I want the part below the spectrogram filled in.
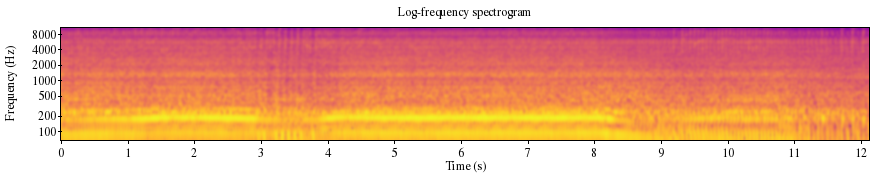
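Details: Scrapped lawn mower after its carburetor main jet tube was cleared and the fuel turned on. It runs with a steady, even low drone at constant speed with no misses or surging; it now runs properly.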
